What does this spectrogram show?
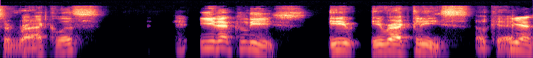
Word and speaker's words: Eraklis: your name correctly it's IRAs Ira okay yeah so the e is a long e and I is also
